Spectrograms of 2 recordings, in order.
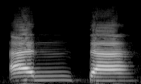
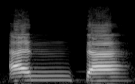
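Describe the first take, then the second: No difference in how they are said.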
